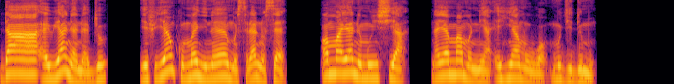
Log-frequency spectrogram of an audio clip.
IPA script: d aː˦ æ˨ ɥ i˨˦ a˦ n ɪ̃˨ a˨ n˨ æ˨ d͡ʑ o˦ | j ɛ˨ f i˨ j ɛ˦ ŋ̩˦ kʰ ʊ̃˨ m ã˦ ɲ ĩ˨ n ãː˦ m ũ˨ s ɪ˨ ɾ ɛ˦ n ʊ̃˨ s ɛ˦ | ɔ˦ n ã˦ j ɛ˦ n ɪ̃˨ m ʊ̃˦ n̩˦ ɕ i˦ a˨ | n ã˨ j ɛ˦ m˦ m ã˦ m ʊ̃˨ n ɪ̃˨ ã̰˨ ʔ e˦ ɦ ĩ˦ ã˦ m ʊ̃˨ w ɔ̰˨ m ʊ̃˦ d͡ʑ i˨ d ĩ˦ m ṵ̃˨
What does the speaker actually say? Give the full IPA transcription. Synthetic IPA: d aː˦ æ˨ ɥ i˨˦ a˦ n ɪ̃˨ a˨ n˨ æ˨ d͡ʑ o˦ | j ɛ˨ f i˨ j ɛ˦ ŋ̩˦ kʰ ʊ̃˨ m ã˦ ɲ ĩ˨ n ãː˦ m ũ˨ s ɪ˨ ɾ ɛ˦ n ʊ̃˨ s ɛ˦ | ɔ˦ m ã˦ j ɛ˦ n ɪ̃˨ m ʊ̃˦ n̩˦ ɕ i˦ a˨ | n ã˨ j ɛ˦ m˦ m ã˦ m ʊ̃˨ n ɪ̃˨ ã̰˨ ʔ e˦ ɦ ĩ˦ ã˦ m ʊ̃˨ w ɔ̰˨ m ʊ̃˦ d͡ʑ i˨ d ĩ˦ m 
